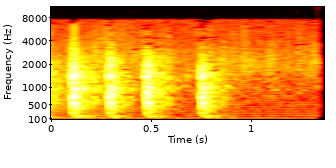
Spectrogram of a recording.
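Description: Four firm knocks on a door in a quick, slightly uneven rhythm, clear, followed by a quiet pause with no voices.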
